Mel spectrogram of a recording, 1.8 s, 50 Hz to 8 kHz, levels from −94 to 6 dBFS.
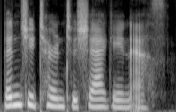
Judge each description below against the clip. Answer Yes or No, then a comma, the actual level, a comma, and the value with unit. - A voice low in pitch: No, high, 210 Hz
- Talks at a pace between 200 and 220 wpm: No, fast, 240 wpm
